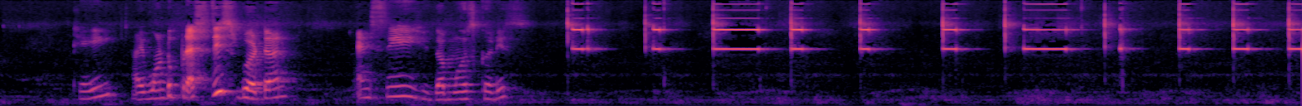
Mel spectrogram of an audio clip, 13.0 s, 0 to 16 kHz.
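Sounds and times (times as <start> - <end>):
buzzer beeping morse code: 5.7 - 8.8, 9.4 - 13.0.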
